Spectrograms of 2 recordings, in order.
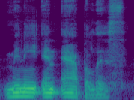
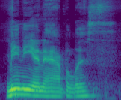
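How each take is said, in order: First: Minneapolis said slowly with an extra n, Minne-an-apolis; slow Minneanapolis; careful pronunciation. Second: Minneapolis stretched out slowly and louder as Minne-an-apolis; emphatic slow Minneanapolis; slow louder pronunciation. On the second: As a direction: spell Minneapolis out loud slowly. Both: Shown as a demonstration. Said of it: "it's Minneapolis".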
